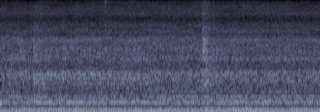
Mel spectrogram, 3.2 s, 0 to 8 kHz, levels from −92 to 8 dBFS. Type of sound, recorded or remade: remade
